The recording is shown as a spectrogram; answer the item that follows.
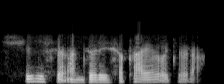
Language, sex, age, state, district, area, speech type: Manipuri, male, 18-30, Manipur, Kangpokpi, urban, conversation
